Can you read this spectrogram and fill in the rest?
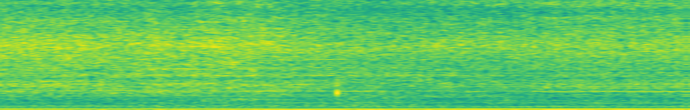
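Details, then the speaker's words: Home-built turbo Ford Ka, first test start after manifold, studs, oil return and boost pipes refitted, cold before warm-up: steady even petrol idle, turbo spooling, no misfire and exhaust leak no longer heard. "spooling all right. Doesn't seem to be misfiring."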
